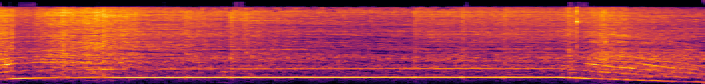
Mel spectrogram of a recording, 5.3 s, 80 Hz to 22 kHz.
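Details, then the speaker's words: 2200-watt bench planer on a 2200 supply without the soft-start module. It snaps to a steady high hum almost instantly with no ramp, then coasts down. This is a jerky hard start with a 5 A inrush, which trips the MCB on 900/1300 supplies. "Itu langsung kayak menghentak ya. Hentak. Coba lagi ya."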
